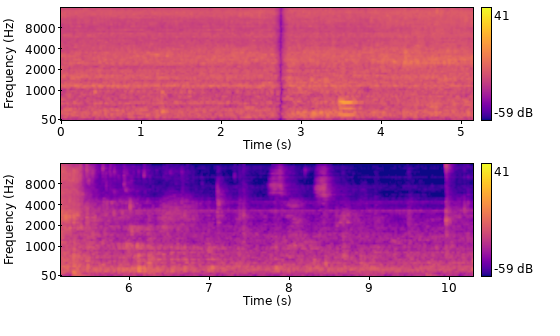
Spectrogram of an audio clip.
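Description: A tap runs steadily at full flow for hair washing, a loud continuous rush of water that cuts off abruptly about halfway through, leaving quieter room sounds and faint voices afterward.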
